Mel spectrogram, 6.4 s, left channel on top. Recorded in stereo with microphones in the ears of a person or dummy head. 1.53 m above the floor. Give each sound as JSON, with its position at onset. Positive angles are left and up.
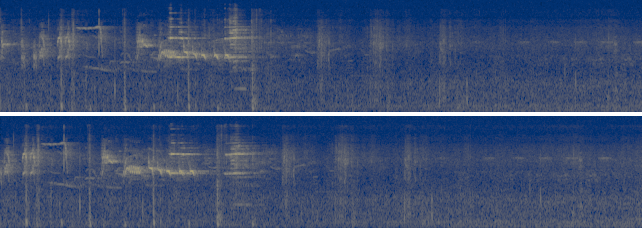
{"t": 1.7, "sound": "a squeak", "side_deg": 65, "distance_m": 4.0}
